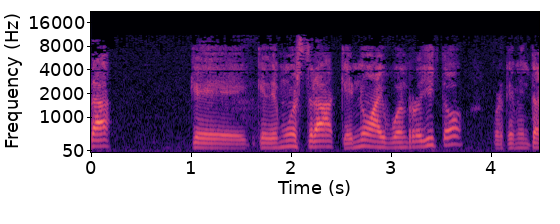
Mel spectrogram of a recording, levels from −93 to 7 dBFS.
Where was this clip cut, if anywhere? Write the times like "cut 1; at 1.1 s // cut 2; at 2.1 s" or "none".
cut 1; at 2.4 s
